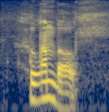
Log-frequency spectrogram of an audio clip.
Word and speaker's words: Huambo: Okay, so then he's going to visit this right there, where in, how do you pronounce that one? Huambo.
